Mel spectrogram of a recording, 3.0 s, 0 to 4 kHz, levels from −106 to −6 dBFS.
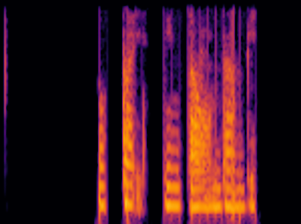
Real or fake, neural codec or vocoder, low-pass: real; none; 3.6 kHz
